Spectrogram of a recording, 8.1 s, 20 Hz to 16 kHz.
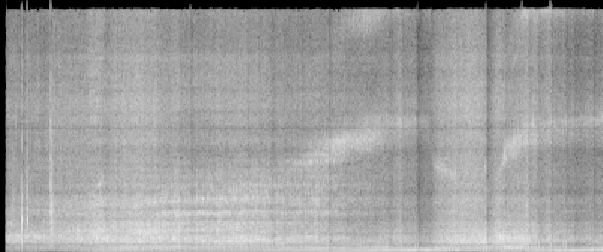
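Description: A 4x4's engine pulling under load, rising in pitch for several seconds. The pitch drops sharply about five and a half seconds in, then rises again.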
